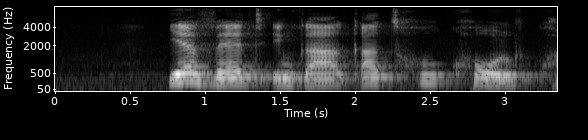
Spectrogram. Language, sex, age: Zulu, female, 21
